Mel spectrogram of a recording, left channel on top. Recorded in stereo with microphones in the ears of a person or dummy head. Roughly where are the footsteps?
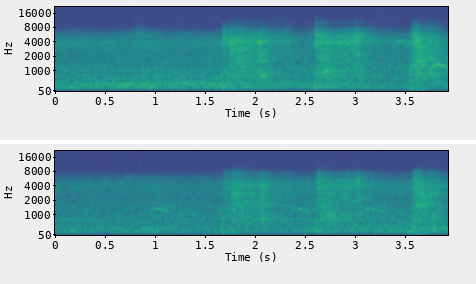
Left.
